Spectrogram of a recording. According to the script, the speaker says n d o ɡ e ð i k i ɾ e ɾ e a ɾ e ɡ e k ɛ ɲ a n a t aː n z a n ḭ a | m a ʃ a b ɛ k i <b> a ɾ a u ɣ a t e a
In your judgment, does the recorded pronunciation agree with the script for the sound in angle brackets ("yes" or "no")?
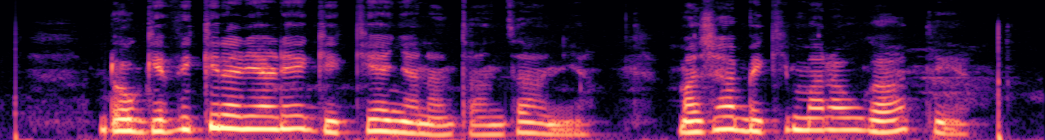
no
